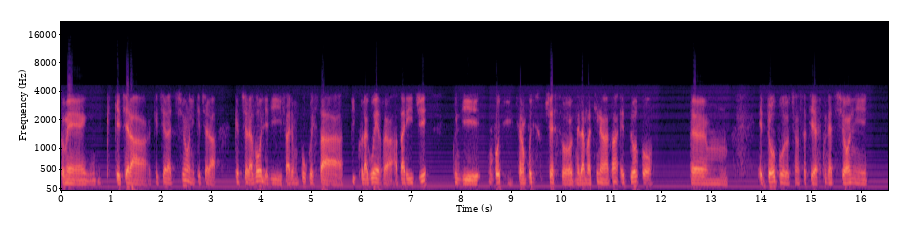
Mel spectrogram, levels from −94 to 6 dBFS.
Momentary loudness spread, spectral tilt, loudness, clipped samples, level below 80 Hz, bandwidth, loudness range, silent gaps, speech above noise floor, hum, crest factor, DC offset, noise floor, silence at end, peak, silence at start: 11 LU; -7.5 dB/octave; -26 LUFS; under 0.1%; -58 dBFS; 6.4 kHz; 2 LU; none; 25 dB; 50 Hz at -50 dBFS; 16 dB; under 0.1%; -50 dBFS; 0.4 s; -10 dBFS; 0 s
